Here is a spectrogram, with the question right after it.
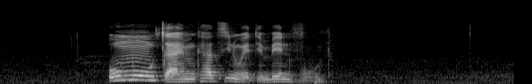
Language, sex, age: Swati, male, 20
